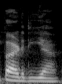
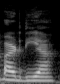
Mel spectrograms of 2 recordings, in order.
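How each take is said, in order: The two takes are said the same way.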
